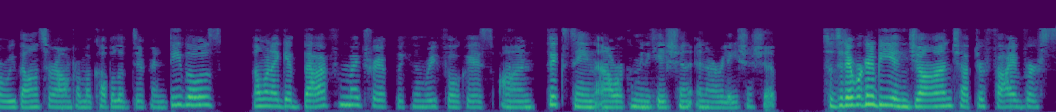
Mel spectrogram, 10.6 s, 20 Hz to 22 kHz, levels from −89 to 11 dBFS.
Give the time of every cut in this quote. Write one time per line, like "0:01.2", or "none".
0:05.4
